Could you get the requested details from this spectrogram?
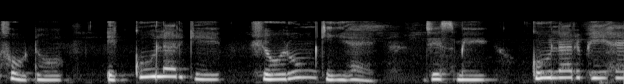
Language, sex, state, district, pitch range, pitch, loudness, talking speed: Hindi, female, Rajasthan, Bikaner, 210-300 Hz, 235 Hz, -16 LUFS, 105 wpm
